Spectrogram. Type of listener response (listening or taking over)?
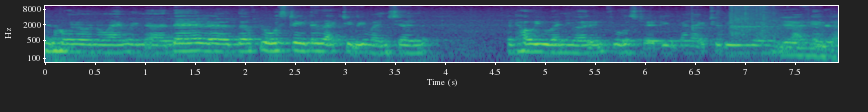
taking over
